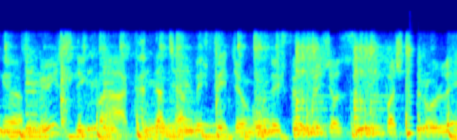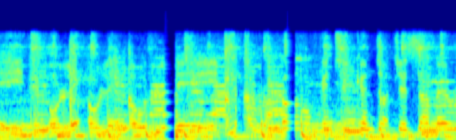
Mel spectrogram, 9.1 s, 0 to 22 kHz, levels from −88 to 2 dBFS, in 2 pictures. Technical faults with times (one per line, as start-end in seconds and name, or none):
4.09-4.18 burst of packet loss
6.22-6.34 burst of packet loss
7.44-7.53 burst of packet loss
